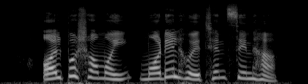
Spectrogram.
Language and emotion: Bengali, neutral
